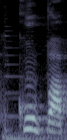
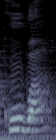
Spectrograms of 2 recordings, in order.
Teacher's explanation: el punto de articulación de la p es el mismo que el de la B Solo que una es sorda y la otra es Sonora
